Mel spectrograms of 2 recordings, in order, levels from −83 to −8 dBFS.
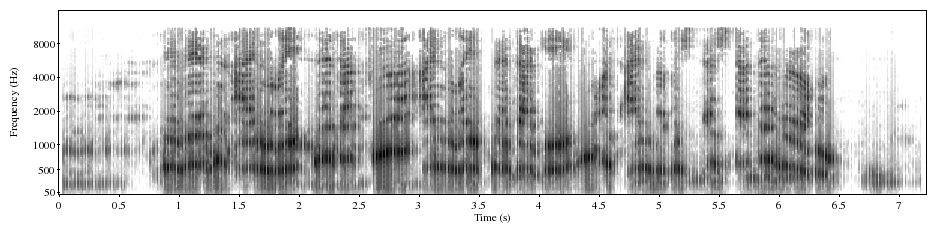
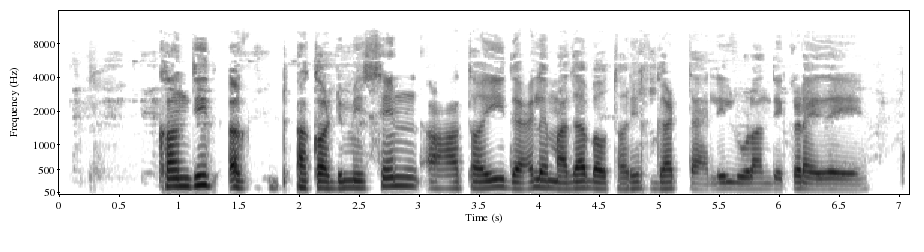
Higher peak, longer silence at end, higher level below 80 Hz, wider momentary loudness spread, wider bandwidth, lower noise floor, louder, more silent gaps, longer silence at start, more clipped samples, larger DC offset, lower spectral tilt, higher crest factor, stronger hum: about the same, 0 dBFS vs 0 dBFS; first, 1.05 s vs 0.4 s; first, -56 dBFS vs -70 dBFS; about the same, 11 LU vs 11 LU; about the same, 11.5 kHz vs 10.5 kHz; second, -41 dBFS vs -53 dBFS; first, -17 LUFS vs -22 LUFS; neither; first, 1.1 s vs 0.85 s; neither; neither; second, -1 dB/octave vs -6.5 dB/octave; about the same, 18 dB vs 20 dB; neither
